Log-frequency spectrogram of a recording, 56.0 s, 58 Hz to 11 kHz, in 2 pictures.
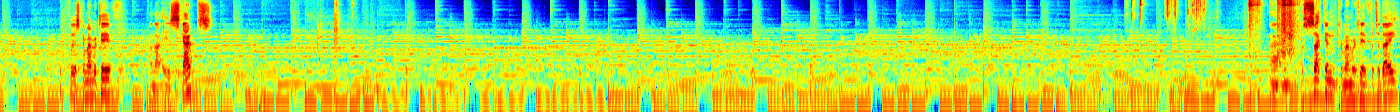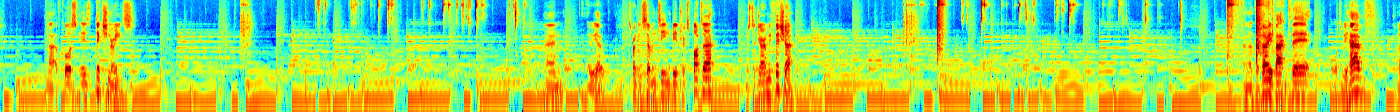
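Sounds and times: background music: 0.0 - 56.0
coins clinking: 22.5 - 26.1, 32.5 - 33.2, 34.2 - 38.6, 45.8 - 51.3, 52.5 - 53.5.

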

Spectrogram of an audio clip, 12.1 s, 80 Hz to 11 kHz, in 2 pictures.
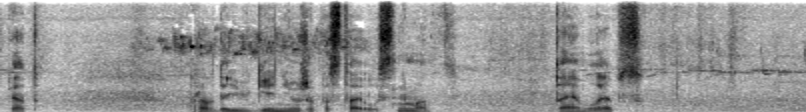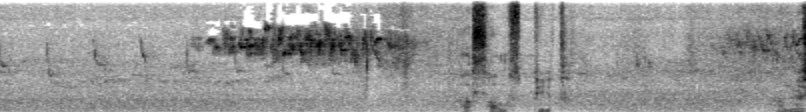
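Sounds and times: birds chirping: 0.0 - 12.0
birds twittering: 0.0 - 12.0.

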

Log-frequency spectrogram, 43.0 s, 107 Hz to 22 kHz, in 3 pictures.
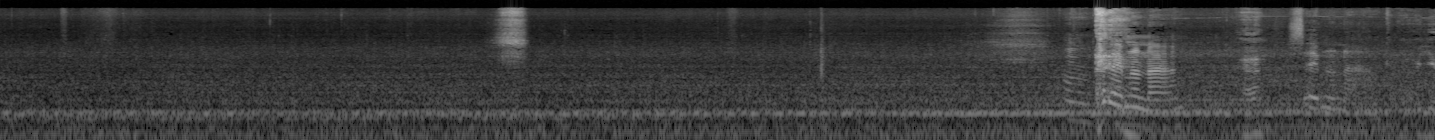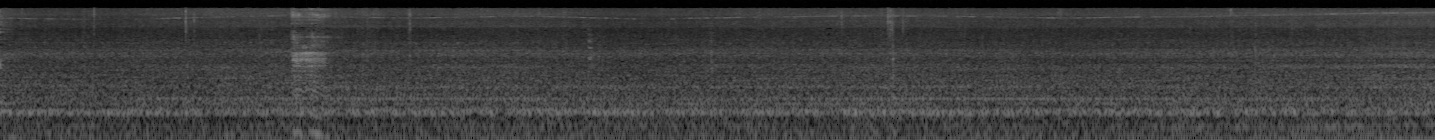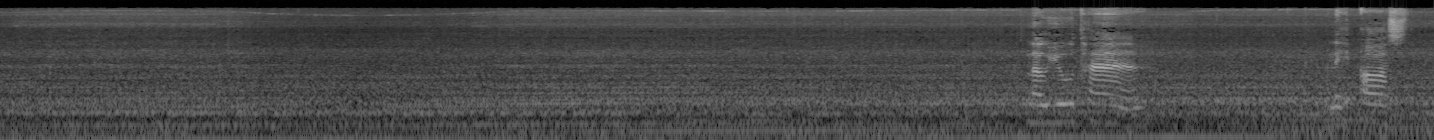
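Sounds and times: car engine drone: 0.0 - 43.0
tyres on road: 0.0 - 43.0.

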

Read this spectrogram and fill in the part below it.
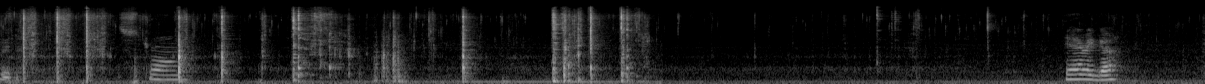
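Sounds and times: metal spoon scraping saucepan: 2.9 - 3.6.

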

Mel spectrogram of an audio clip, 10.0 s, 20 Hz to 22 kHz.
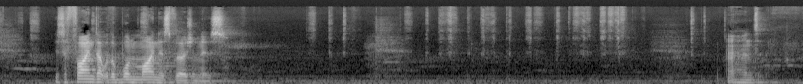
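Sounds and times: marker pen scratching on paper: 3.8 - 8.0.

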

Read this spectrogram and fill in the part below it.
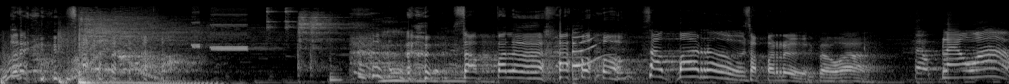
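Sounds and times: high beep: 1.8 - 2.6.

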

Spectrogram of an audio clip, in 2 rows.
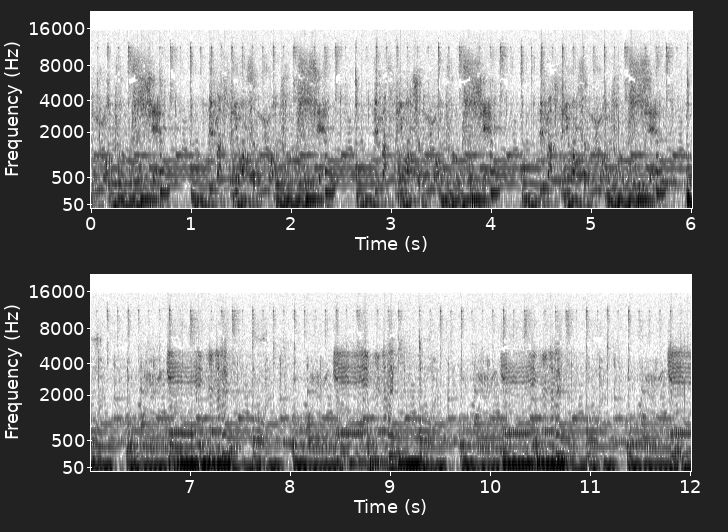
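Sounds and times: busy synth line: 0.0 - 12.0
heavy bass notes: 0.0 - 12.0
rave dance music: 0.0 - 12.0.

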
